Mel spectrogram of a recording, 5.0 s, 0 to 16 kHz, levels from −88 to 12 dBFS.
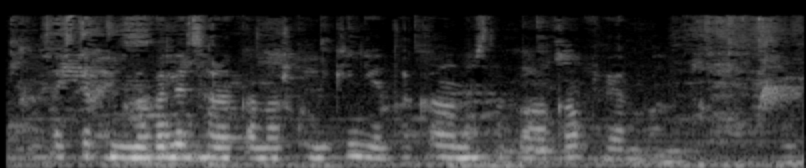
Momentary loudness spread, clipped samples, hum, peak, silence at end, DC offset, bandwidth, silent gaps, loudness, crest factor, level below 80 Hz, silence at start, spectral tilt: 16 LU; under 0.1%; none; -8 dBFS; 0 s; under 0.1%; 11.5 kHz; none; -25 LUFS; 18 dB; -44 dBFS; 0.05 s; -5.5 dB/octave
